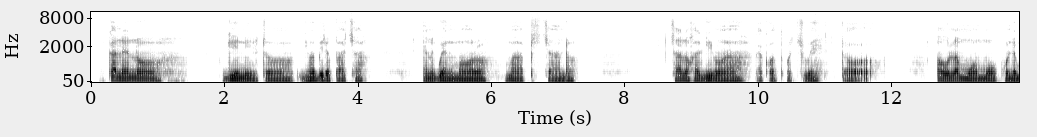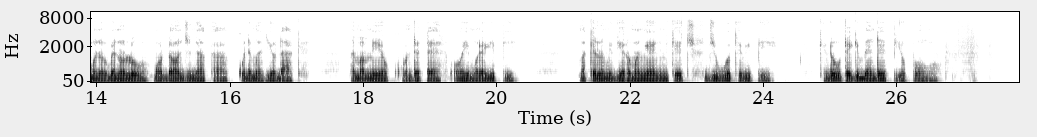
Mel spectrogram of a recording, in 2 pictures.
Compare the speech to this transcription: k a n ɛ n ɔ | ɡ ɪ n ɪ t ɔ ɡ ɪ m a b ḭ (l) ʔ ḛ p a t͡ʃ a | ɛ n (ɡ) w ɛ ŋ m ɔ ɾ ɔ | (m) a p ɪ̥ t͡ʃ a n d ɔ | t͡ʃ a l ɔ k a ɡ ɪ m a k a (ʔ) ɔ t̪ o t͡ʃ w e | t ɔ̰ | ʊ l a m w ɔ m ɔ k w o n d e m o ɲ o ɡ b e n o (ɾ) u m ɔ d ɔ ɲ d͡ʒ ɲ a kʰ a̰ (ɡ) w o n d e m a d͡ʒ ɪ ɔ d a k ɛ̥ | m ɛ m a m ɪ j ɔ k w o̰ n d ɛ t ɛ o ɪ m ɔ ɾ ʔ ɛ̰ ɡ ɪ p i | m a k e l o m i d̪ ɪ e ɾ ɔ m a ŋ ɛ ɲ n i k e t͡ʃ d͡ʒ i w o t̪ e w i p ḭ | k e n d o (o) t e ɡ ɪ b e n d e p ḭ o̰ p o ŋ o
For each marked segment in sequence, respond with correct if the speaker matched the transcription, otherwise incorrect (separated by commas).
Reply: incorrect, correct, correct, incorrect, incorrect, incorrect, incorrect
